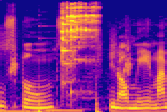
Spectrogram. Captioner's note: spoons clanking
